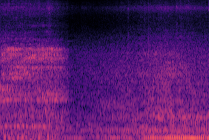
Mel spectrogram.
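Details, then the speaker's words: Honda Beat scooter idling with a rough, steady rattle deep in the engine, about four beats a second, persisting with the CVT removed so not belt side; worn bearing, crankshaft or camshaft bearing suspected. "kita bongkar mesin untuk mencari suara berisiknya itu dari apa suara berisikan macam-macam suara berisik itu seperti ini ini suara berisiknya sumbernya dari bearing"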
